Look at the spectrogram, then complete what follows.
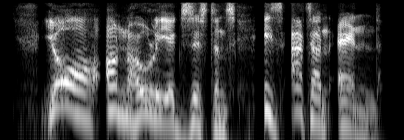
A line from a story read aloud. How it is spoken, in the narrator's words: Castor shouted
